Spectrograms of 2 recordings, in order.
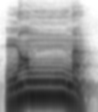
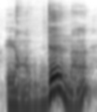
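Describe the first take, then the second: First: The middle syllable is said with an n sound. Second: The middle syllable is said with a d sound. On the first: "les deux lettres DE de lendemain sont aussi mangées et remplacées par un N" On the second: "Marie-Christine ne prononce pas lendemain"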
